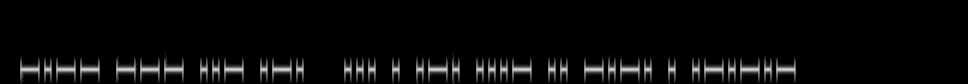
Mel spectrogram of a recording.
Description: Morse code, heard as a keyed tone, about 20 wpm, 700 Hz. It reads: YOUR SERVICE.
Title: Sentences from Top 1000 Words - Review Part 4 - 20wpm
